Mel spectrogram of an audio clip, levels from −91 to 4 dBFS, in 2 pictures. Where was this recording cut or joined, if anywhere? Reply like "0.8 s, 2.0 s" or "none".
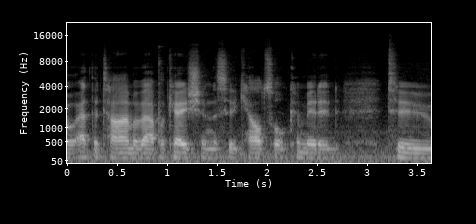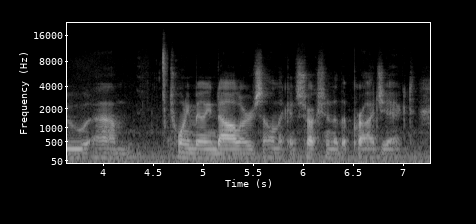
4.6 s

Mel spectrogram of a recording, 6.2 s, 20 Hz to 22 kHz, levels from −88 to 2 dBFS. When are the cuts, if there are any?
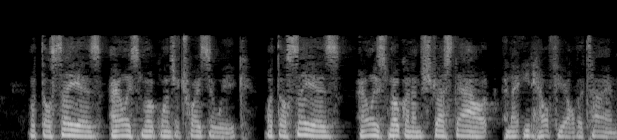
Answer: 2.6 s

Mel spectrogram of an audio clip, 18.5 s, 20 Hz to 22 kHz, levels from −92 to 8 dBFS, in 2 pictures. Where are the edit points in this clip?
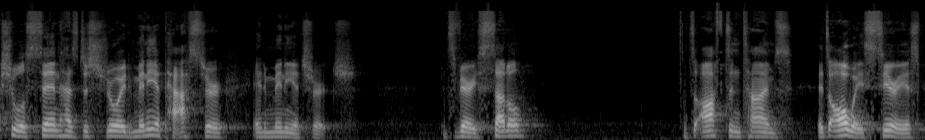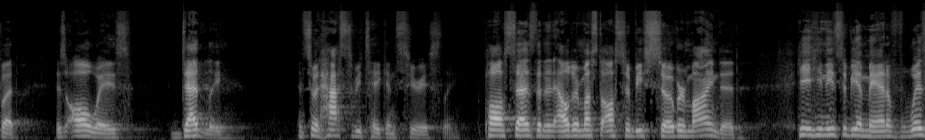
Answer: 14.0 s

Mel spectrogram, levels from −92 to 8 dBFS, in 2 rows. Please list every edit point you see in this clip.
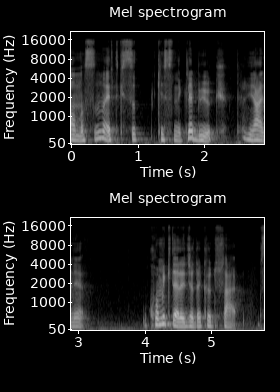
2.6 s

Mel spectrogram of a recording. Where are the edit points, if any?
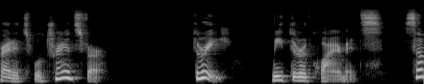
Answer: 1.8 s

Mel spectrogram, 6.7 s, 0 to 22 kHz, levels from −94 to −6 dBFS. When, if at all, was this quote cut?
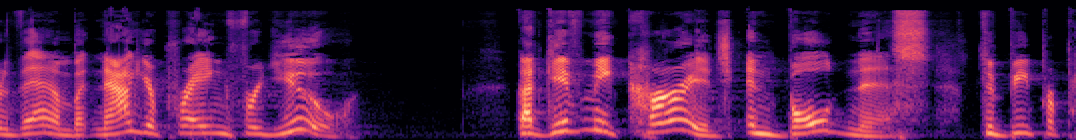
none

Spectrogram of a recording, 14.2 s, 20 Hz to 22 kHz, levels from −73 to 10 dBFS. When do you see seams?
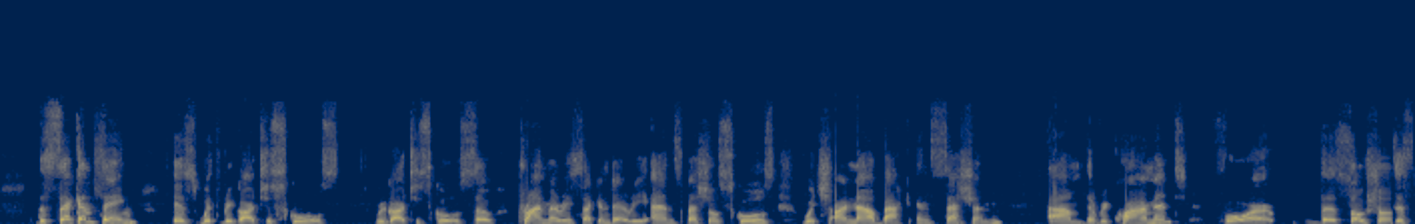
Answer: none

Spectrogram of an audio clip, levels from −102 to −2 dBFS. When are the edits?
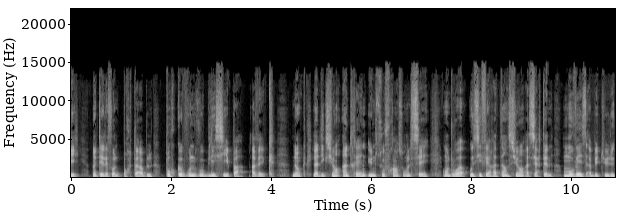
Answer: none

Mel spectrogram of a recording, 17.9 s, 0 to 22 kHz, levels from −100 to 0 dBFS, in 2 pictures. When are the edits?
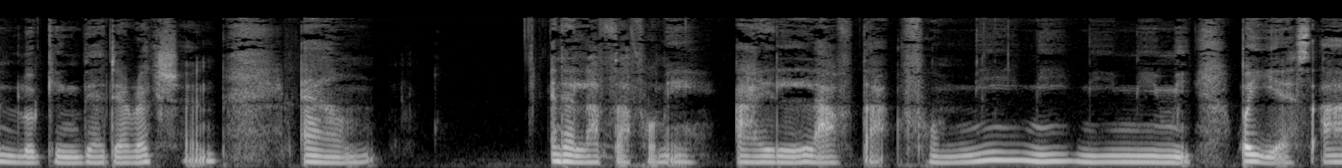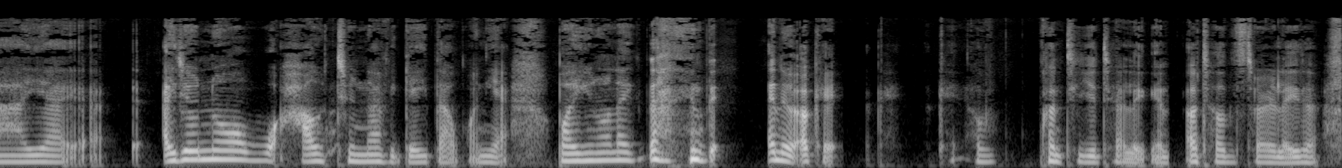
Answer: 14.6 s, 16.7 s

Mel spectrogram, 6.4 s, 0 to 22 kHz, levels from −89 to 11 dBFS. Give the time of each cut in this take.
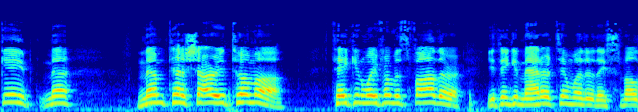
4.8 s

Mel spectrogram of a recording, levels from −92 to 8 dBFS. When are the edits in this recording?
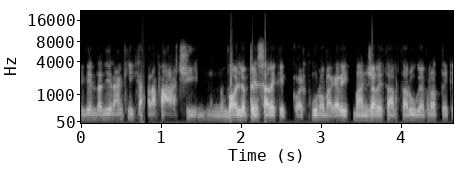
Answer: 1.4 s

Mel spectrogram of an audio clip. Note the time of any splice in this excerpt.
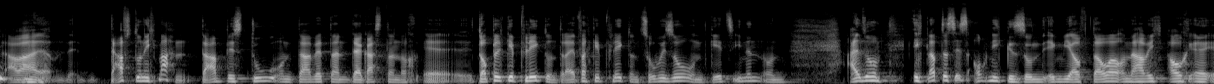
9.0 s

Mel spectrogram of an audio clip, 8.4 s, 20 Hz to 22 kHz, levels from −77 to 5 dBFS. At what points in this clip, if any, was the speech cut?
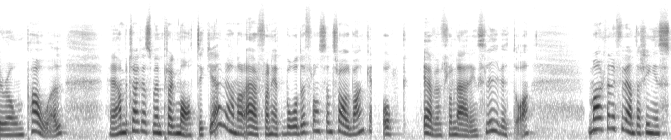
4.6 s

